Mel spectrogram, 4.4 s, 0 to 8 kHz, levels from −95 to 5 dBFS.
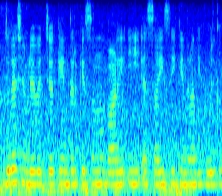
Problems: background sounds at intervals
